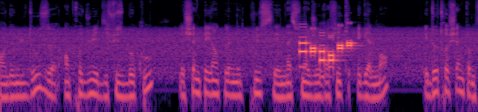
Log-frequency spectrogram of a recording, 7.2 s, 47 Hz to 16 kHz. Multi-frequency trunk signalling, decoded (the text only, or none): KP 6210 ST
